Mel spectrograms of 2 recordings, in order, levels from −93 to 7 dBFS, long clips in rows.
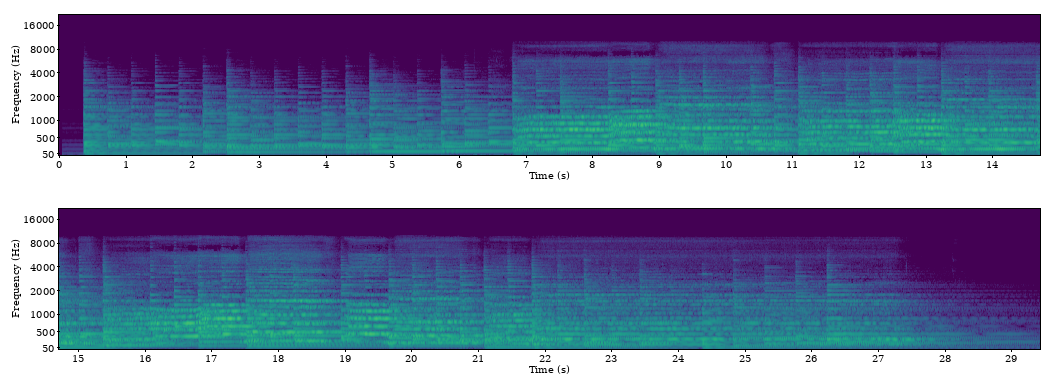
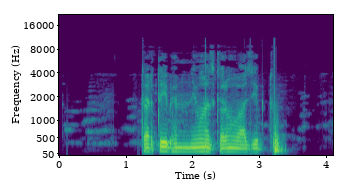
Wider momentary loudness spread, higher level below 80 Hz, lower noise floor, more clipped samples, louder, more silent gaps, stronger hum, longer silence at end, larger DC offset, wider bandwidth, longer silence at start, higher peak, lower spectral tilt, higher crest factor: first, 13 LU vs 7 LU; about the same, -54 dBFS vs -50 dBFS; about the same, -57 dBFS vs -57 dBFS; neither; second, -31 LUFS vs -16 LUFS; neither; neither; second, 0.6 s vs 0.75 s; neither; first, 10 kHz vs 8.2 kHz; second, 0.35 s vs 1.25 s; second, -14 dBFS vs 0 dBFS; second, -6.5 dB/octave vs -8 dB/octave; about the same, 18 dB vs 16 dB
